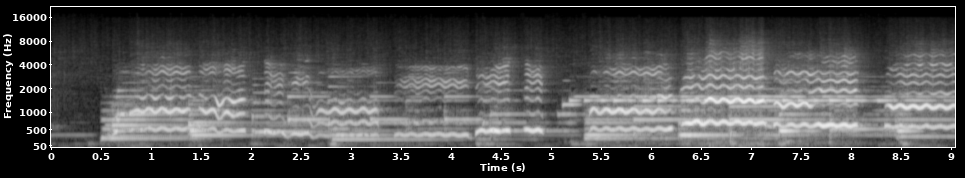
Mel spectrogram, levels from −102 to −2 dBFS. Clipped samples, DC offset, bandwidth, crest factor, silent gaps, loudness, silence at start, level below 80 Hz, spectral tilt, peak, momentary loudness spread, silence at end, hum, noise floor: under 0.1%; under 0.1%; 8.8 kHz; 14 dB; none; -15 LUFS; 0.5 s; -64 dBFS; -3.5 dB/octave; -2 dBFS; 15 LU; 0 s; none; -52 dBFS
